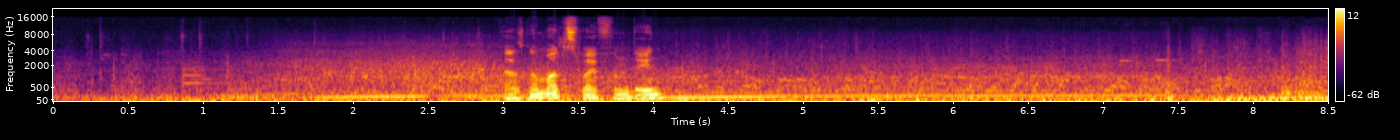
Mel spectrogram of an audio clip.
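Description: A vehicle engine starts up and revs.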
